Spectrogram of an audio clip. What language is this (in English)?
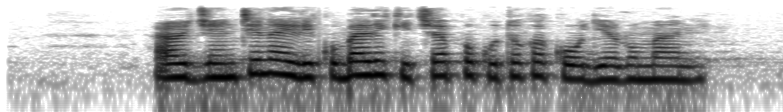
Swahili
